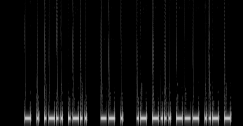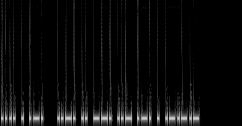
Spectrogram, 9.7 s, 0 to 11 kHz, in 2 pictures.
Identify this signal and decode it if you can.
Morse code, heard as a keyed tone, about 29 wpm, 700 Hz. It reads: TELL ME ABOUT HER FIGURE.
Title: Sentences from Top 1000 Words - Review Part 2 - 30wpm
